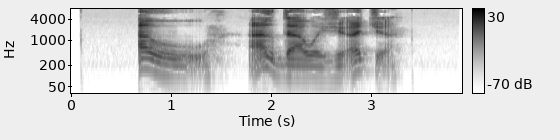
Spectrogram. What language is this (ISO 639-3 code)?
kbd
